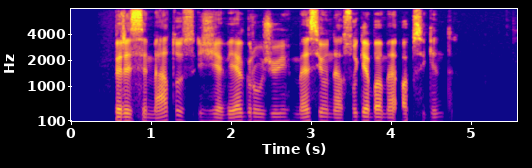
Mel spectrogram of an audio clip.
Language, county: Lithuanian, Tauragė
